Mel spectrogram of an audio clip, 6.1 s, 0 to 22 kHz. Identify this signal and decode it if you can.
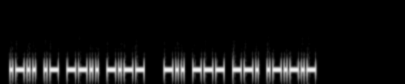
Morse code, heard as a keyed tone, about 27 wpm, 700 Hz. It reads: LAZY DOG.
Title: Pangram Challenge v2 - 28wpm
